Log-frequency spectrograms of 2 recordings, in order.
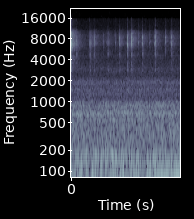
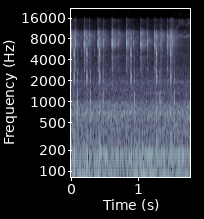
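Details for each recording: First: Mechanical keyboard key switch after cleaning (contact spray, desoldering if needed) without replacing the switch. Each press gives one crisp, clean click with no second chatter; the double-click fault is gone: normal key switch. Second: Mechanical keyboard L key switch tested before cleaning: rapid clicks at uneven spacing, some crisp and some dull; inconsistent click sound indicates a dirty switch causing double-click.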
